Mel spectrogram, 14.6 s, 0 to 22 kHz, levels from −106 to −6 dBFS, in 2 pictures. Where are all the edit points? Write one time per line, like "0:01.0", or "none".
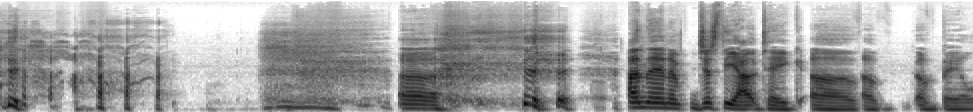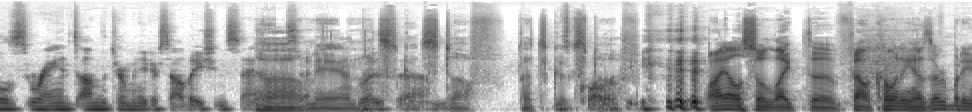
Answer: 0:06.5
